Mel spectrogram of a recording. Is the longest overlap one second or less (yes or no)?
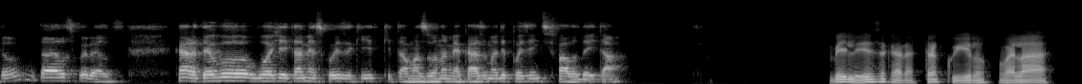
yes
